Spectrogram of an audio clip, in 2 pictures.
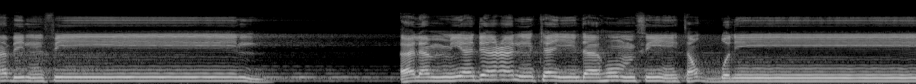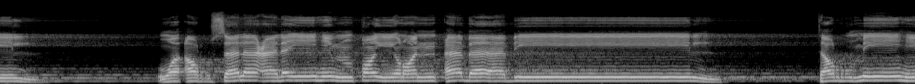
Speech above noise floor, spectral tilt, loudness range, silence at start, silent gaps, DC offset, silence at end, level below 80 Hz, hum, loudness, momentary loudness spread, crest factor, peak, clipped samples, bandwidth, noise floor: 24 dB; -4.5 dB/octave; 3 LU; 0 s; none; under 0.1%; 0 s; -70 dBFS; none; -19 LUFS; 18 LU; 16 dB; -4 dBFS; under 0.1%; 11.5 kHz; -43 dBFS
